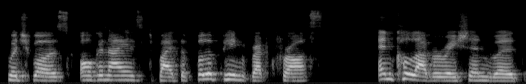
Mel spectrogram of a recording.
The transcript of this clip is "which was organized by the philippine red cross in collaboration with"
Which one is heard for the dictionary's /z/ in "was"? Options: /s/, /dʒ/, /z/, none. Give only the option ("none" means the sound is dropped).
/z/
